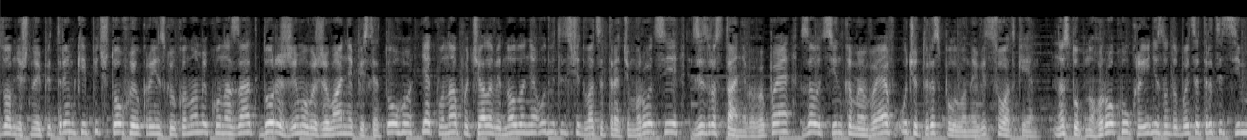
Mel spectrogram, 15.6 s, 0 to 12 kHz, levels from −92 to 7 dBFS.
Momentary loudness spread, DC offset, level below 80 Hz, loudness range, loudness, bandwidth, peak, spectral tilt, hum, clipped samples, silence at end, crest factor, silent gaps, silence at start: 6 LU; under 0.1%; -36 dBFS; 2 LU; -21 LUFS; 7.8 kHz; -4 dBFS; -6 dB/octave; none; under 0.1%; 0 s; 16 dB; none; 0 s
